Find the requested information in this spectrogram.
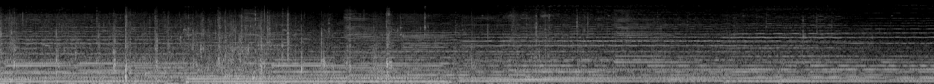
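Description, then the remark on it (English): Horse hooves clip-clop in a steady trotting rhythm over a sustained musical backdrop as a rider turns his horse and rides away, the hoofbeats growing slightly fainter. “Clayton turned his horse.”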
